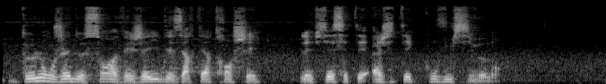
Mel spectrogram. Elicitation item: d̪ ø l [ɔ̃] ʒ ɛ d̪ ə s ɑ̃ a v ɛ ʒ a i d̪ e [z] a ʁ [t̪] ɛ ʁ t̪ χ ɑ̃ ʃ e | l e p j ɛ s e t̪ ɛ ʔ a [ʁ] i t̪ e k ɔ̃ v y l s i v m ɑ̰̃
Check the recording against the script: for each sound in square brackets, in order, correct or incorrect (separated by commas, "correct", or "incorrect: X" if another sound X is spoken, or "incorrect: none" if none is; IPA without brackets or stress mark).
correct, correct, correct, incorrect: ʒ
